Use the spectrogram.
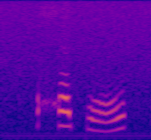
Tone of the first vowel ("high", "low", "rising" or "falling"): high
